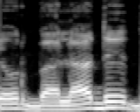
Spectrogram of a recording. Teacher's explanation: دال ساکن ہوگی وقفاً، تو یہاں پر قلقلہ کریں گے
